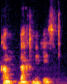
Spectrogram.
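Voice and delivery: hushed whisper. Calling a small creature back in a game: whispering. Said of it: "I whisper".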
